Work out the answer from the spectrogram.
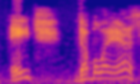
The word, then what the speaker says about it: Haas: That's H-A-A-S is Haas, isn't it? How do you say Hayes? Haas. I say it.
